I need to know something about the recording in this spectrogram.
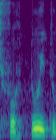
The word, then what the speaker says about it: fortuito: Mas a gente fala que é um desvio porque fonologicamente, sabe, ali o acento recai no u é e da sílaba ui, tá certo? Então se diz fortuito, gratuito, certo?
